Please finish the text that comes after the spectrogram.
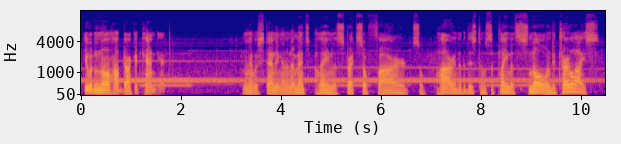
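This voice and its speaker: An actor in a 1940s radio drama playing a haunted scientist who narrates his ordeal in a brooding, hesitant way with dramatic pauses. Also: lowish voice, noisy background. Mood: bleak, awed. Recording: vintage radio recording with music behind.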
